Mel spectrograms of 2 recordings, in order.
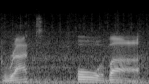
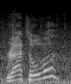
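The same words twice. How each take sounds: First: The name is said slowly. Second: The name is said quickly. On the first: "slow it right down like" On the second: "If I say it quickly though"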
